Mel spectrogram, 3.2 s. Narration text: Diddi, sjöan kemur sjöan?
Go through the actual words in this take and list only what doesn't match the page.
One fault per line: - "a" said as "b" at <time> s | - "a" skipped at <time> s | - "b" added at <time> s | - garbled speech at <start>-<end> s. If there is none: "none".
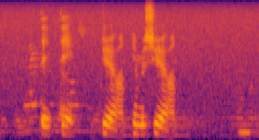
none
